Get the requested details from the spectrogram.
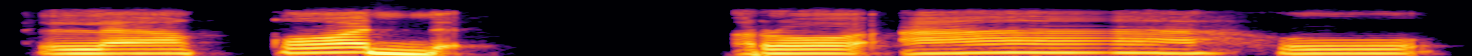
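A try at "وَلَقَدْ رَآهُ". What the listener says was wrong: Wanya mana? Walakod. Ketinggalan. Wanya ditinggalkan.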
